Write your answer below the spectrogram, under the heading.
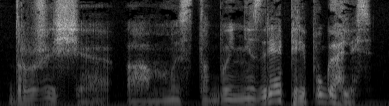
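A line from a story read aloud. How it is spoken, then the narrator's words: Whispered. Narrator (Russian): сказал он шепотом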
